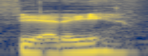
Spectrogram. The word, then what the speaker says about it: Fury: Actually, their name is pronounced Fieri. That's true. Sorry. They're from Siri, so people always mix up the way it's pronounced.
